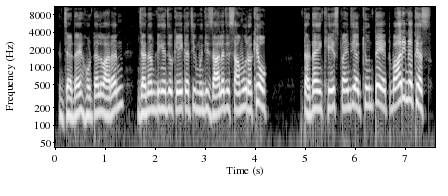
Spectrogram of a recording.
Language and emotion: Sindhi, surprised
